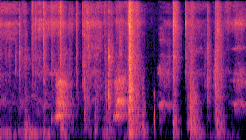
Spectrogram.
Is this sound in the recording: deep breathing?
no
